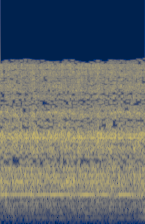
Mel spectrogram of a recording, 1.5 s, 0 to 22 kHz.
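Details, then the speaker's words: Lathe truing the center bore of a T6 aluminum air-gun muzzle brake: steady cutting hiss with a ringing edge as the tool catches only the high side of the out-of-round bore, throwing chips not strings; chatter would come if it got worse. "if it gets any worse you actually hear the chatter that's just catching the high side there's no way we're going to have perfectly run"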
